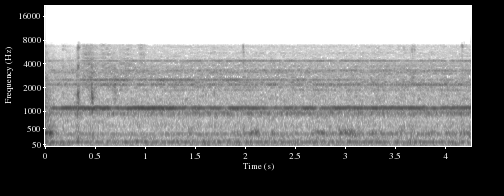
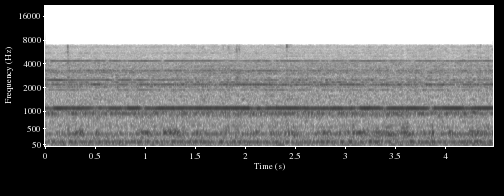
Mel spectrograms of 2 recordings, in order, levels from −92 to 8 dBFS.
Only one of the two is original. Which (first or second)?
second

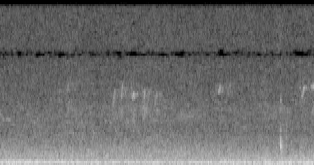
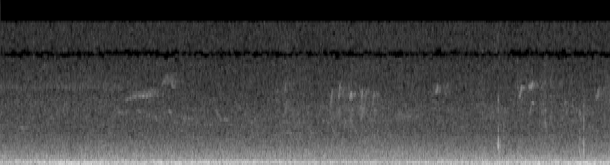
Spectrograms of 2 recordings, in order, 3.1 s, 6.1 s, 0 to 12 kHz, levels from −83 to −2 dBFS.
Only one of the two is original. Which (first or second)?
first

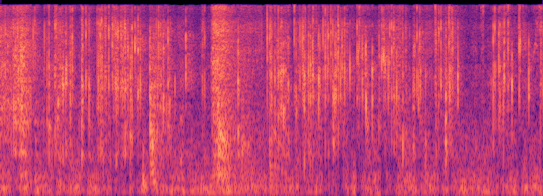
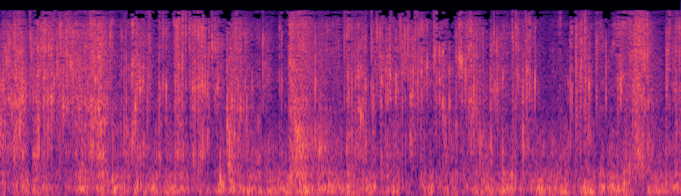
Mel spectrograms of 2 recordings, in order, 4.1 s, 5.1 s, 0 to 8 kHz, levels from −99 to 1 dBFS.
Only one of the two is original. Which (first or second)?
first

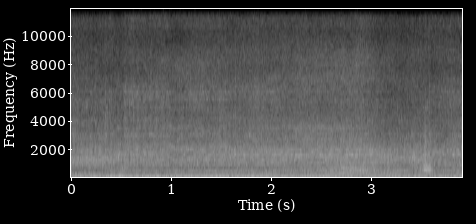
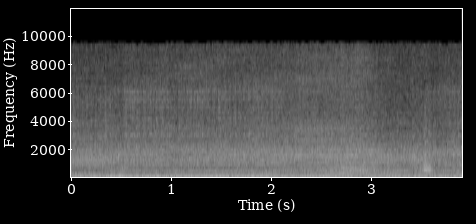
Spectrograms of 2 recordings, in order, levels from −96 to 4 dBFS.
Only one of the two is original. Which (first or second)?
second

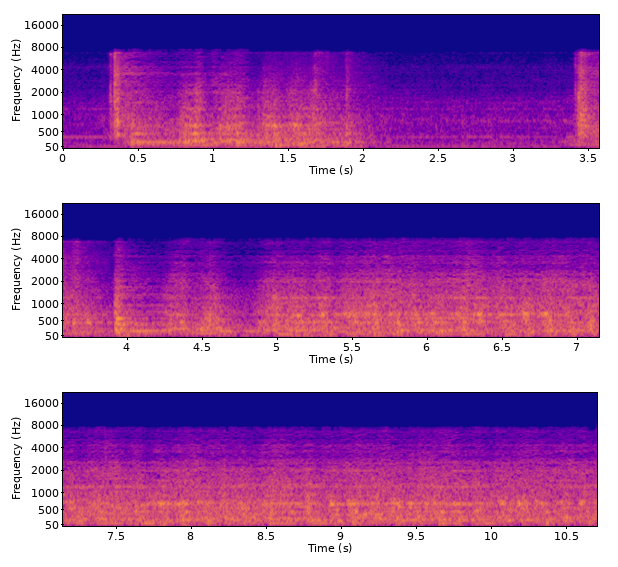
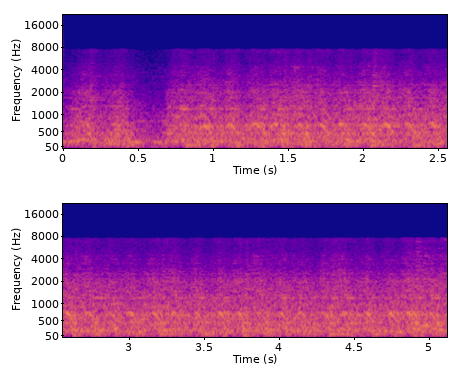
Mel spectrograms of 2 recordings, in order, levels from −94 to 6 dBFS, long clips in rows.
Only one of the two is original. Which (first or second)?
second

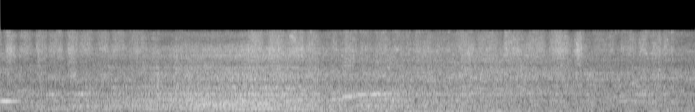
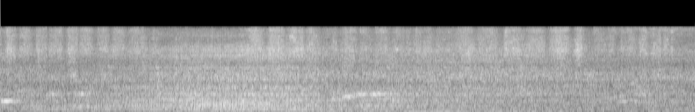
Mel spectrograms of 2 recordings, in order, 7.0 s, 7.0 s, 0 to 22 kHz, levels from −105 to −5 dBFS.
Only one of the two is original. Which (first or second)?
first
